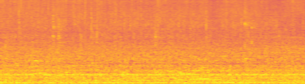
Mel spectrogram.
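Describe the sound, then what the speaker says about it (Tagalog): Ginger added to a hot pan with onions while cooking pork belly adobo: a steady, dense sizzle and crackle of frying, loud and continuous throughout, with no voices. "Then we can add in the ginger."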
